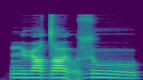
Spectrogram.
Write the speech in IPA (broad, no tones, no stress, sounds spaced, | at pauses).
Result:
n ʉː dˤ u ɾ o̰ z u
